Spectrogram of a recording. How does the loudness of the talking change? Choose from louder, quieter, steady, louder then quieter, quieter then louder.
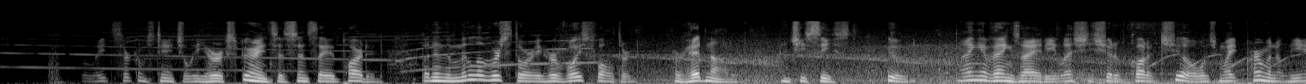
steady.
